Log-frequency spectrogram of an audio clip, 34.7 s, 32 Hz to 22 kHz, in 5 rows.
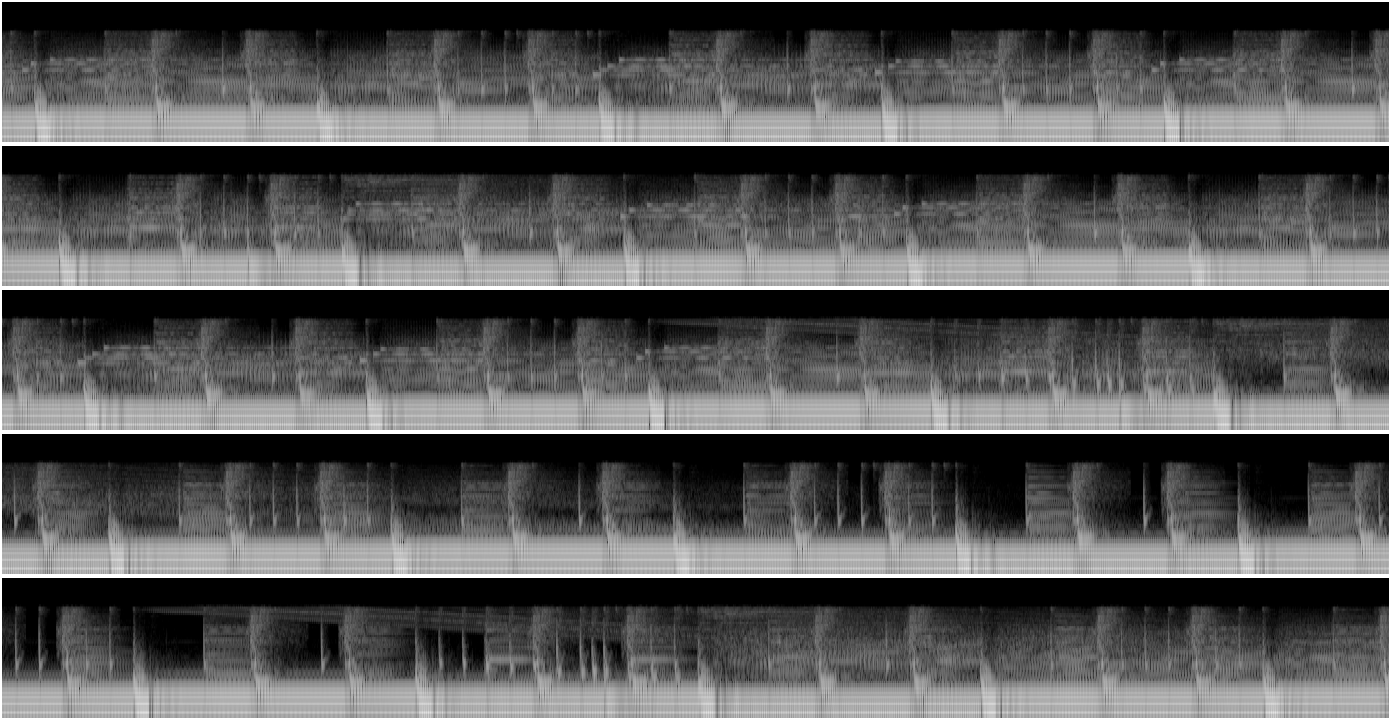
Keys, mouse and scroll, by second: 1.1 click, 5.0 scroll up 3, 6.4 click, 6.7 click, 6.8 double click, 7.6 double click, 8.7 click, 10.8 right click, 11.7 click, 11.8 click, 13.1 click, 14.0 click, 14.2 click, 16.7 scroll down 2, 17.4 right click, 18.5 click, 20.2 click, 23.0 click, 26.1 click, 28.0 click, 30.0 click, 32.9 middle click.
